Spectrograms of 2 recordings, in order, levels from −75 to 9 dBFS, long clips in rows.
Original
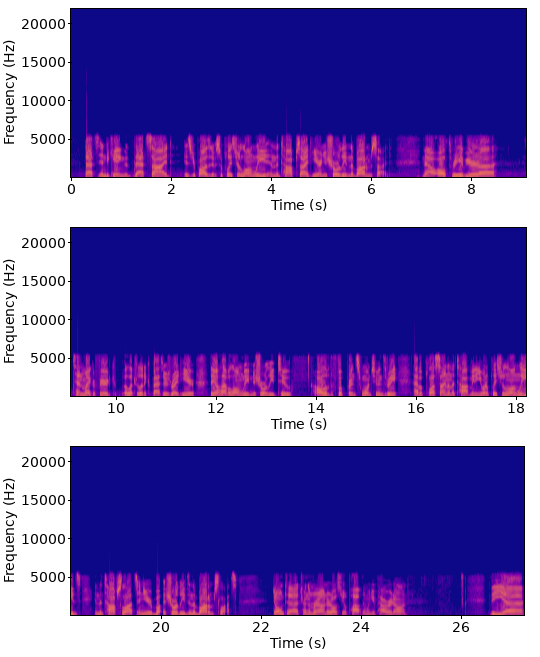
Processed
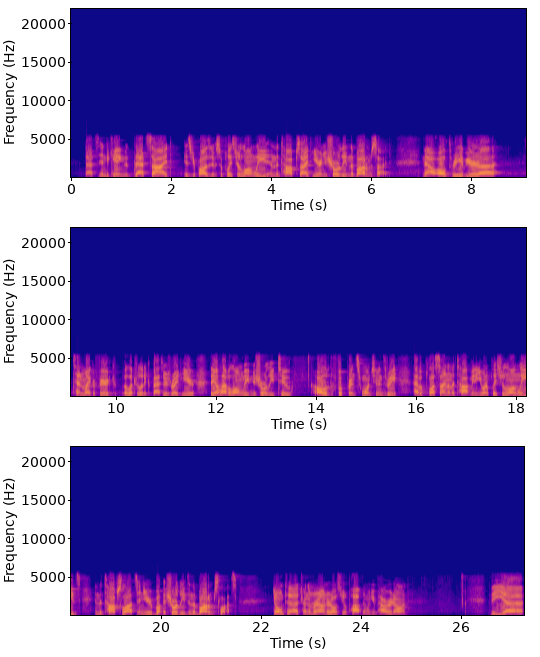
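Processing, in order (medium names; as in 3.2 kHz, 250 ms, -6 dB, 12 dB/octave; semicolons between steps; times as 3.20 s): three-band isolator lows -16 dB, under 470 Hz, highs -16 dB, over 3.1 kHz; de-hum 232.9 Hz, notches 27; level rider gain up to 11 dB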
